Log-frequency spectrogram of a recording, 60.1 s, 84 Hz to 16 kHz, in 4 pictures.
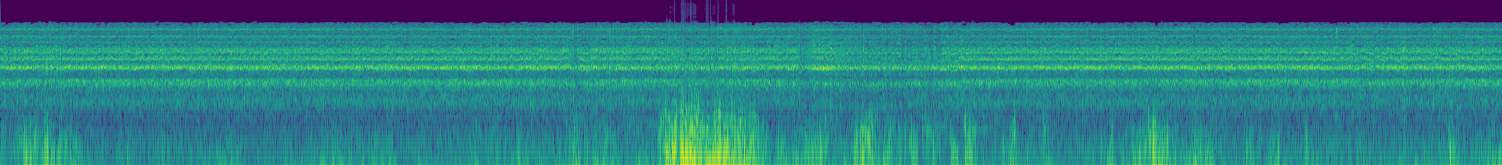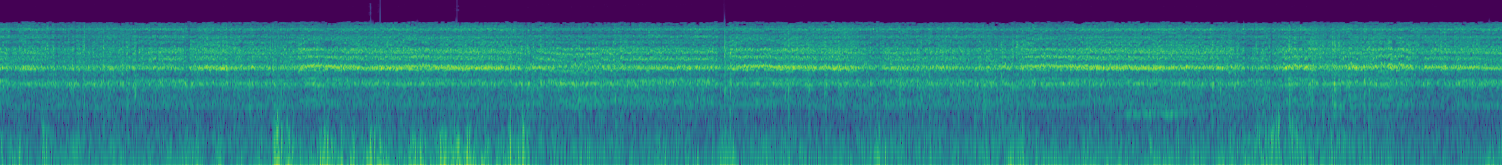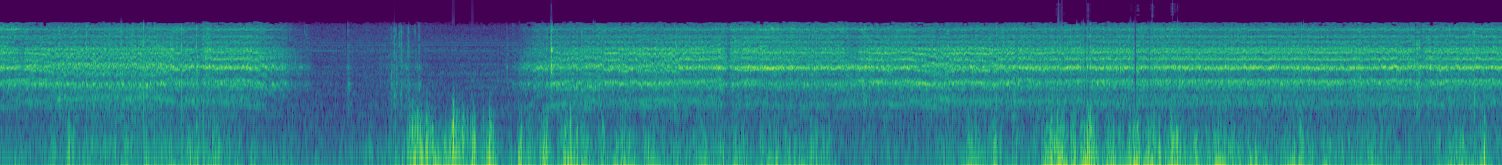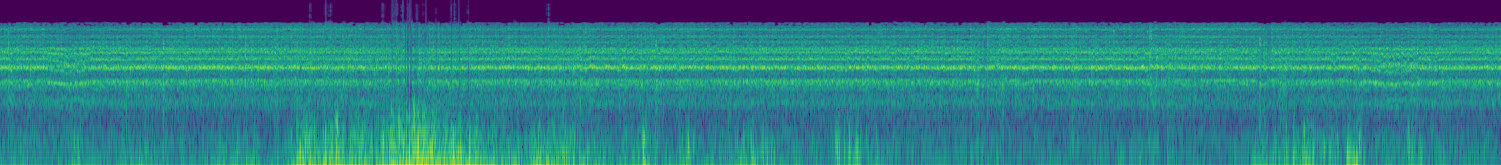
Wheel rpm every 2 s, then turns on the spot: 160, 160, 160, 160, 160, 160, 160, 160, 160, 160, 160, 160, 160, 160, 160, 160, 70, 40, 160, 160, 160, 160, 160, 160, 160, 160, 160, 160, 160, 160.
32-34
